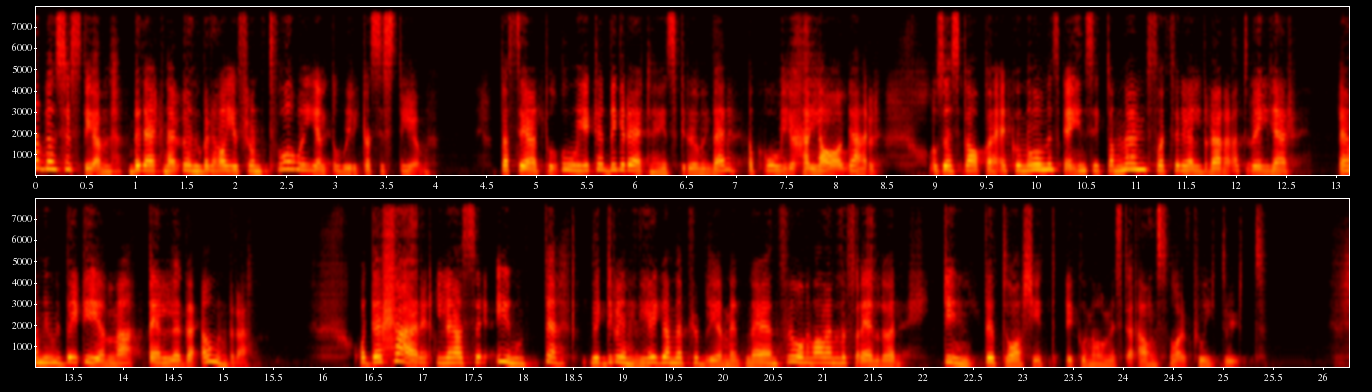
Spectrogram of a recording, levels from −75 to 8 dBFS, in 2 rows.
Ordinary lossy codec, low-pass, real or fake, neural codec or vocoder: none; none; fake; codec, 16 kHz, 0.5 kbps, FreqCodec, larger model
